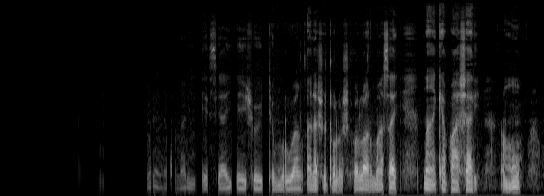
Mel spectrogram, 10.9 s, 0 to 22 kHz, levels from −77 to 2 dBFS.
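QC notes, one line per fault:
0.00–5.58 s, truncation distortion on a fade: The fade-in starts gritty, worst from 0.00 to 5.53 s. The coarse square stepping fits an undithered 8-bit gain stage. The distortion ends at 5.58 s.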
